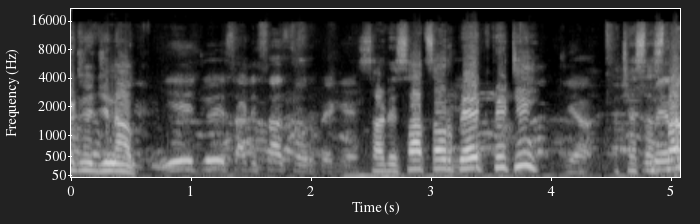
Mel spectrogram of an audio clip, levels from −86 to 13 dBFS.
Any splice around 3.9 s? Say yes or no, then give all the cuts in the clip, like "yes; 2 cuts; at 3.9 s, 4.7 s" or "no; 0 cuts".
no; 0 cuts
